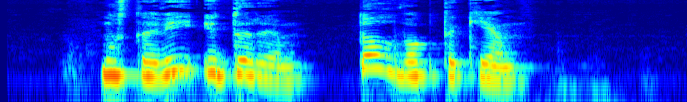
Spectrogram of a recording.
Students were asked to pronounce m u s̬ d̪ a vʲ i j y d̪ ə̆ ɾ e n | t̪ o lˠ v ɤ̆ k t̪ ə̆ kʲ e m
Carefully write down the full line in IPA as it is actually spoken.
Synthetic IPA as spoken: m u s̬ t̪ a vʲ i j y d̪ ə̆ ɾ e m | t̪ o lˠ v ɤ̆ k t̪ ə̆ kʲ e m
